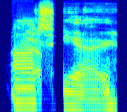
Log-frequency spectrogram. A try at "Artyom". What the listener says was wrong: So there's an M at the end. Artyom.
